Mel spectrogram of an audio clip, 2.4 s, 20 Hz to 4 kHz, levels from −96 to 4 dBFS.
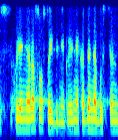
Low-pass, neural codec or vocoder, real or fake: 3.6 kHz; none; real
